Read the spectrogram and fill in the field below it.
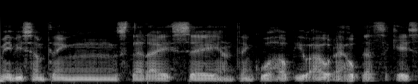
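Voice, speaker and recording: A man speaks with a very deep, low voice. His pace is fairly slow. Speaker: LSAT tutor. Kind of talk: tutorial. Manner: halting; mumbling.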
